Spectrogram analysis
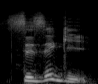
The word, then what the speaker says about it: syzygy: siy wait let me see if I can spell that s i z no oh no sorry SI sizigi sizigi sizigi yeah s i no s y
